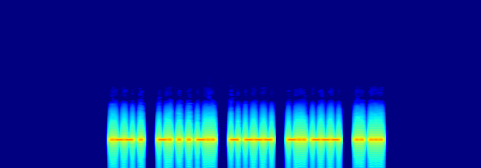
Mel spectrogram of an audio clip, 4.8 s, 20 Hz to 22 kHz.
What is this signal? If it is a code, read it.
Morse code, heard as a keyed tone, about 50 wpm, 700 Hz. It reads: WE NEED TO DO IS
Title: Sets of 5 Words Encore2 50wpm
